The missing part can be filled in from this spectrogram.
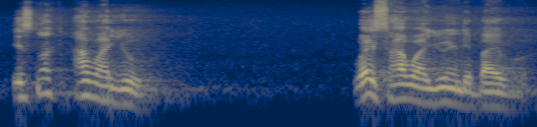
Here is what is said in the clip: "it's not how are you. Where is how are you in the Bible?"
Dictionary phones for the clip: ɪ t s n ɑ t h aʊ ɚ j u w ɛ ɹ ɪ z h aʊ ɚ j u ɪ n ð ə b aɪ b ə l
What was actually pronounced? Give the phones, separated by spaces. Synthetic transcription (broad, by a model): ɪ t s n ɑ t h aʊ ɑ j u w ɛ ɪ s h aʊ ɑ j u ɪ n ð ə b aɪ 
